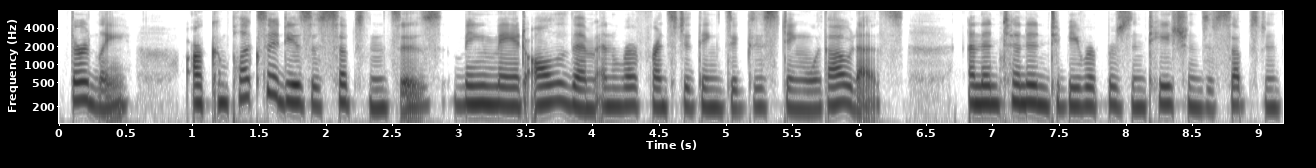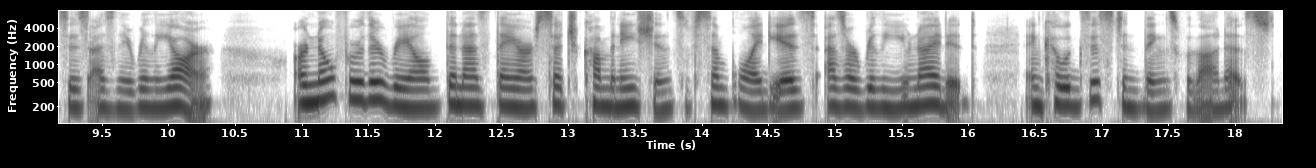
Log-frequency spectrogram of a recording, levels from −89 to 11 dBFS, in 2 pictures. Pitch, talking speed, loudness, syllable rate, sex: 210 Hz, 175 wpm, -19 LUFS, 5.4 syllables/s, female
